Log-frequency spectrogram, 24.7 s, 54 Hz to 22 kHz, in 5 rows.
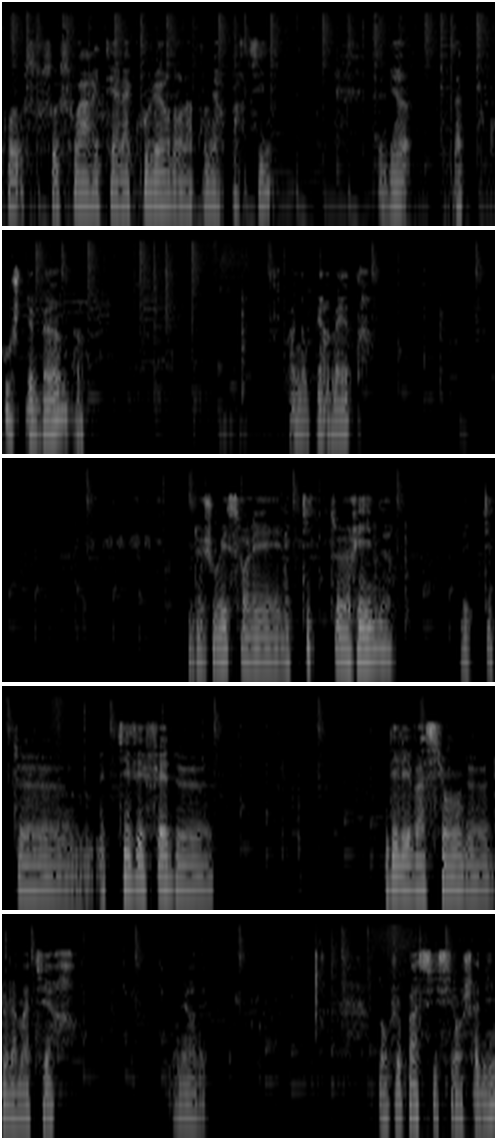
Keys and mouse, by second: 0.0-3.0 drag, 9.8 middle click, 10.7-13.7 drag, 14.0 shift+middle click, 14.7-17.0 drag, 17.0-18.7 middle drag, 18.7-21.4 drag, 21.4 middle click, 22.0-24.6 drag.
